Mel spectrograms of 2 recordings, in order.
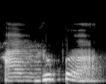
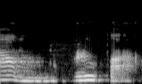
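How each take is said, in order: First: The words 'I am' are said in full. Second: The words 'I am' are contracted into one syllable. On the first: "নাম বলতে গেলে কিভাবে বলতে হবে" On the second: "যখন I অ্যাপোস্ট্রোফি am হয় তখন আমরা বলতে"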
